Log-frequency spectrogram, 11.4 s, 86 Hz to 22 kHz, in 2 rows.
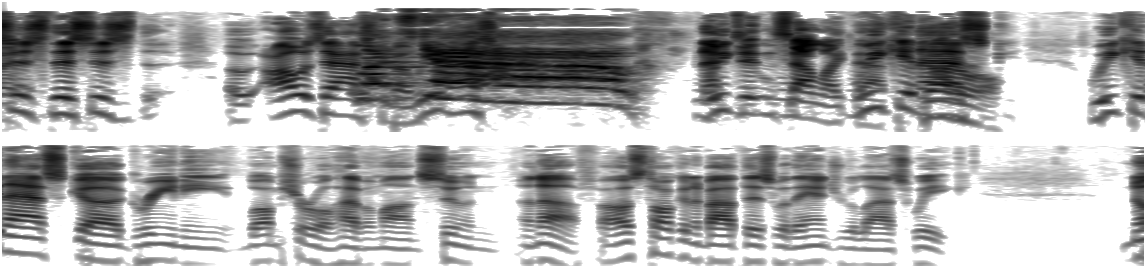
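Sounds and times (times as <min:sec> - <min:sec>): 
speech: 0:00.0 - 0:10.6
man screaming excitedly: 0:01.8 - 0:03.3.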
